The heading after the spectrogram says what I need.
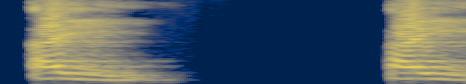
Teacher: और याय लीना की अदाई का तरीका क्या है, ऐ जबान के बीच ऊपर तारों को लगाना है।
